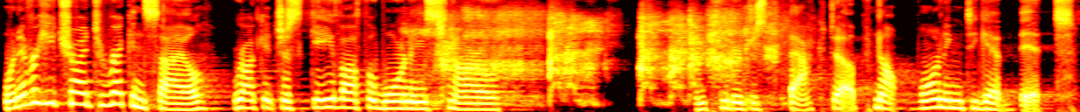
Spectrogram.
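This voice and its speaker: A woman hosting and narrating a fan fiction podcast with animated, scripted storytelling. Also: fairly low pitch, normal speed, a little hiss or hum.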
